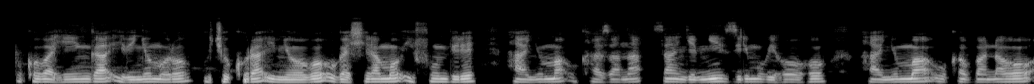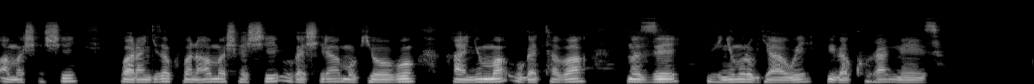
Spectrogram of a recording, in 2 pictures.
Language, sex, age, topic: Kinyarwanda, male, 36-49, agriculture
